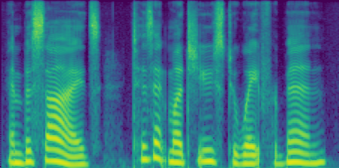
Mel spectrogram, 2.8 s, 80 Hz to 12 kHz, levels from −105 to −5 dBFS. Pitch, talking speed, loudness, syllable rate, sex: 195 Hz, 190 wpm, -15 LUFS, 5.0 syllables/s, female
